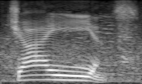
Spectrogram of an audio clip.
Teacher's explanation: Use the y sound to link the vowels.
